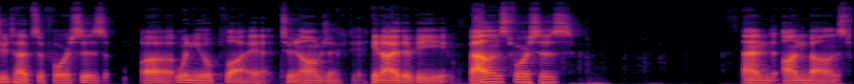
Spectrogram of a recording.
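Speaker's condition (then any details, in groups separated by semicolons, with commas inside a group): No condition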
